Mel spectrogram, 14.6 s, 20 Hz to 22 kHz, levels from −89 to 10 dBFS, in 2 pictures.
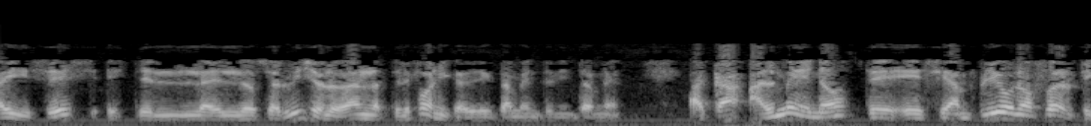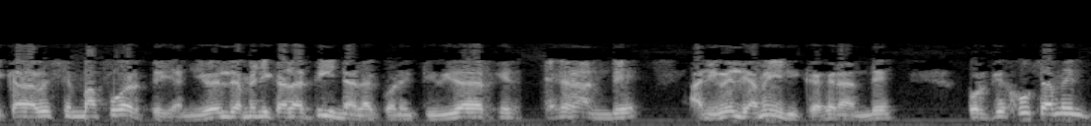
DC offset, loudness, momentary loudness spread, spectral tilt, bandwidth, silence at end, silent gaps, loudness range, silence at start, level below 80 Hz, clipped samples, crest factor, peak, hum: under 0.1%; -21 LUFS; 8 LU; -5 dB/octave; 6.4 kHz; 0 s; none; 2 LU; 0 s; -58 dBFS; under 0.1%; 14 dB; -8 dBFS; none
